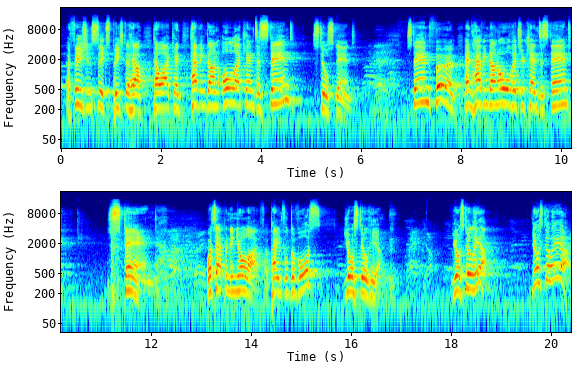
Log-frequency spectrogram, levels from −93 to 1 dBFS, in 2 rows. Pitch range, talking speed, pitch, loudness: 205-255 Hz, 135 wpm, 225 Hz, -22 LUFS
